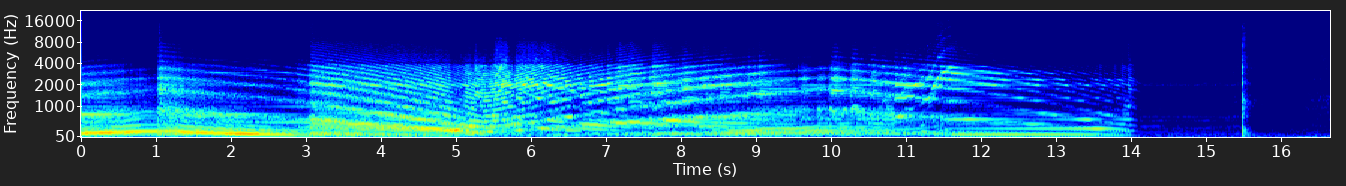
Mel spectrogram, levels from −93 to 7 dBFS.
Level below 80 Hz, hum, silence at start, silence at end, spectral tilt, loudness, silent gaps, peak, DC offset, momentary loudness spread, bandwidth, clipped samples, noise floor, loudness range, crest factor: -62 dBFS; none; 0 s; 1.15 s; -8.5 dB/octave; -33 LUFS; none; -16 dBFS; under 0.1%; 14 LU; 7.2 kHz; under 0.1%; -74 dBFS; 14 LU; 16 dB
